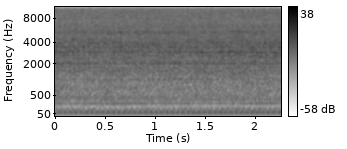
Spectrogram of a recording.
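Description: Several car engines idle steadily in a traffic jam on the Route Nationale 7 at Lapalisse, a constant low rumble with a faint mechanical hum and no voices, filling the whole short stretch at a moderate level.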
